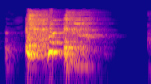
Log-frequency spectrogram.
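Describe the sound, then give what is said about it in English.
A single fairly loud cough with a harsh, breathy burst that breaks into two or three quick spasms, preceded by a faint intake of breath, then quiet. “One of the things, sorry, I'm going to cough.”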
